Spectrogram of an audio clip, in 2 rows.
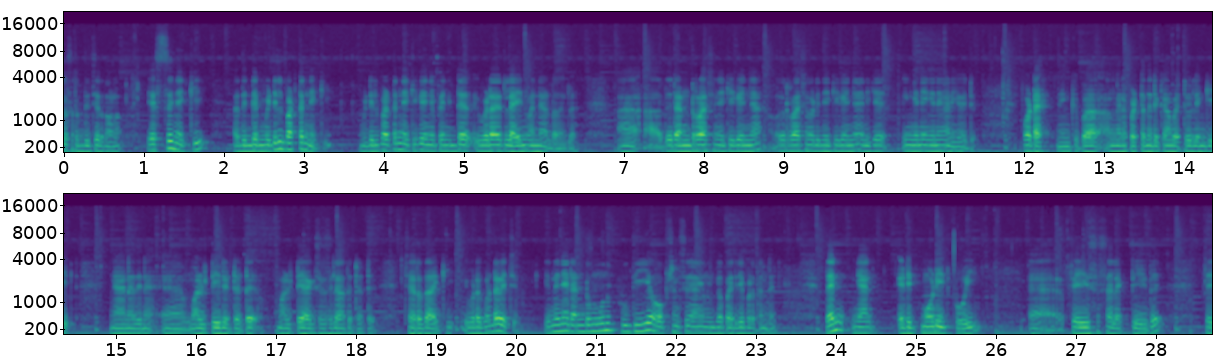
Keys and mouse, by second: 14.3 click, 15.2 click, 15.9 click, 17.8-18.9 drag, 19.6-21.0 drag, 21.2-21.6 middle drag, 22.5 KP_Decimal, 23.2 middle click, 23.9 middle drag, 24.7 Tab, 25.6 middle click, 26.3 right click, 27.2 click, 27.5 click, 28.5 right click.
